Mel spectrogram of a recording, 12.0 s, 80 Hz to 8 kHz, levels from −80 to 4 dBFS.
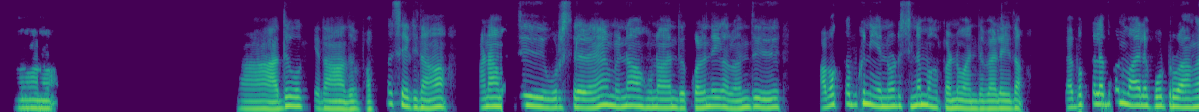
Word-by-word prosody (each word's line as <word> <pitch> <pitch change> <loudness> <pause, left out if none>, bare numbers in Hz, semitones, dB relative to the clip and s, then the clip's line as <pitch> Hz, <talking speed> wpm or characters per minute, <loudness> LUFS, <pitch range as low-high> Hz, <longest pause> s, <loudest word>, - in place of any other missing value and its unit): ஆ. 155 -1 -1 1.9
ஆ, - - -5 0.3
அது 145 +7 0
ஓகே 180 -4 -5
தான் 145 -1 +2
அது 140 +1 +1 0.2
அப்ப 240 - -10
சரிதான். 170 -2 +2 0.4
ஆனா 185 +2 +2
வந்து 195 +3 -8 0.3
ஒரு 170 - -1
சில 175 - +1
நேரம் 200 +2 +3
என்ன 190 +2 +1
ஆகுன்னா, 170 -2 +1
இந்த 160 - 0
குழந்தைகள் 170 -1 +1
வந்து 175 +2 +1 0.6
அபக்கு, 215 +6 -2
அபக்குன்னு 215 -2 +2
என்னோட 190 +1 +2
சின்ன 195 - +3
மகன் 175 -5 -2
பண்ணுவா 155 -1 +2
இந்த 150 - 0
வேலையே 150 0 +2
தான் - - -5 0.4
லபக்கு, 215 +7 -3
லபக்குன்னு 230 0 +1
வாயில 205 0 +2
போட்டுருவாங்க 185 -2 +2
180 Hz, 155 wpm, -19 LUFS, 160-195 Hz, 1.9 s, நேரம்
